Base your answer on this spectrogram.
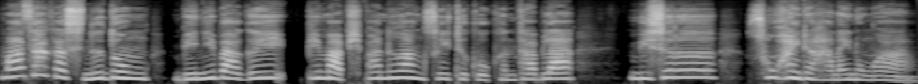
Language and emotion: Bodo, fearful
